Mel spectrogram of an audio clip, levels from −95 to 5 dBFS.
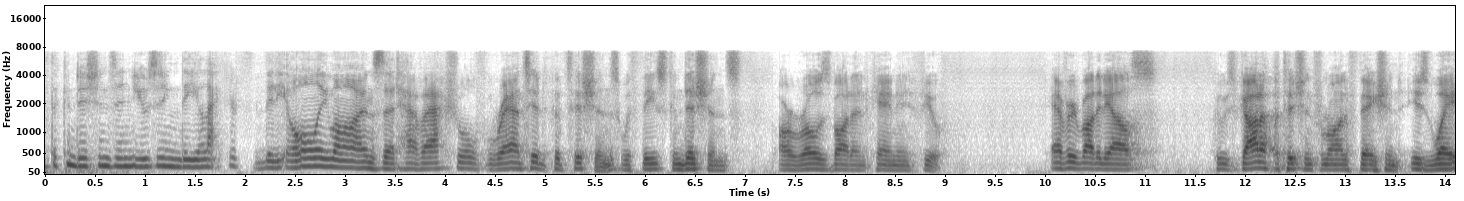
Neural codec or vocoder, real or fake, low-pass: codec, 16 kHz in and 24 kHz out, 0.4 kbps, LongCat-Audio-Codec, fine tuned four codebook decoder; fake; 7.2 kHz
